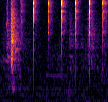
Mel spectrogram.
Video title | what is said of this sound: Easter nails, Muzzet's mix rules!!! | you hear that Hollow sound if it's Hollow it's dry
